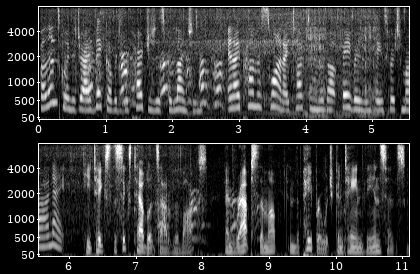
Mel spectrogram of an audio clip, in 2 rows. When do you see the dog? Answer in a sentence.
You can hear the dog from 0.3 to 2.9 s and from 7.0 to 9.1 s.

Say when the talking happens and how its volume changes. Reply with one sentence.
The talking can be heard from 0.0 to 11.0 s, at a steady volume.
